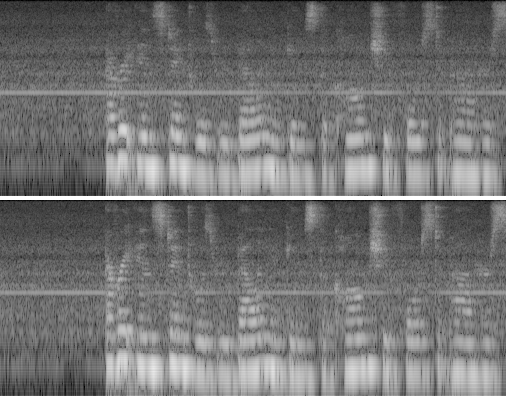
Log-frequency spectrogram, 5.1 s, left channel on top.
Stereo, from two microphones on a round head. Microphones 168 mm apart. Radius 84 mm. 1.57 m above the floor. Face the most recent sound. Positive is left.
turn(degrees=-65)  # may be behind; listen again after turning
